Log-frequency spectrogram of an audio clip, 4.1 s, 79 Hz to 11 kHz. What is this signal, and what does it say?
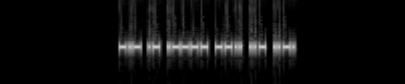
Morse code, heard as a keyed tone, about 52 wpm, 700 Hz. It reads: KA1ZUF
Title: USA Call Signs - 6 Characters - 8x Character Spacing - 50wpm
